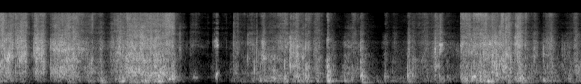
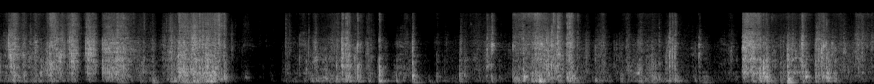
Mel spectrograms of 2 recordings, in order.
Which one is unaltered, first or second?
second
